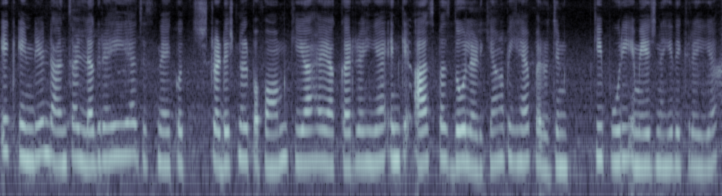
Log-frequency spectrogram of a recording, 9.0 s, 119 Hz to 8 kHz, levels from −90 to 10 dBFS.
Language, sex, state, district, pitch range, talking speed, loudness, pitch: Hindi, female, Jharkhand, Sahebganj, 235-260 Hz, 220 wpm, -22 LUFS, 245 Hz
